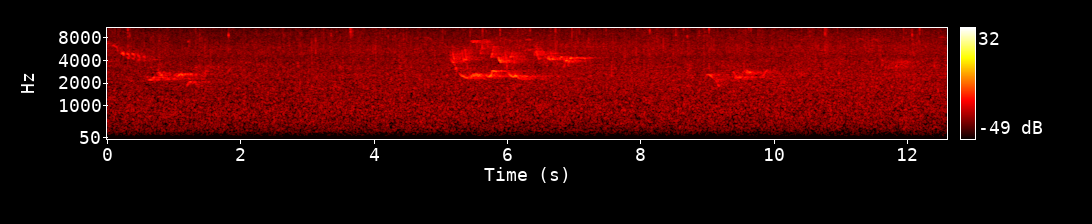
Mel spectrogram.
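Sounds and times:
gently flowing water: 0.0s - 12.5s.

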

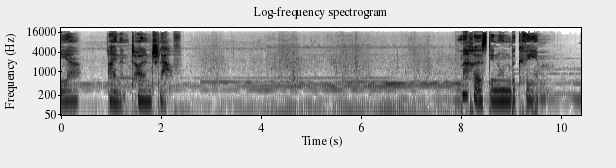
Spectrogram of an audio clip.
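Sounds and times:
speech: 0.0s - 2.4s, 8.0s - 9.8s
gentle ocean waves rushing: 2.5s - 8.1s.

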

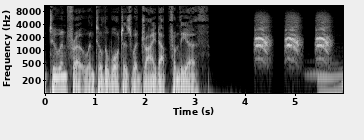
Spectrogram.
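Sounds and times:
speech: 0.0s - 3.3s
raven cawing: 4.2s - 5.8s.

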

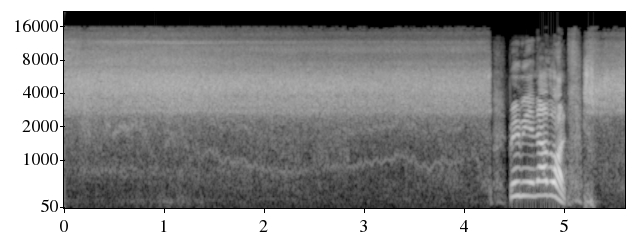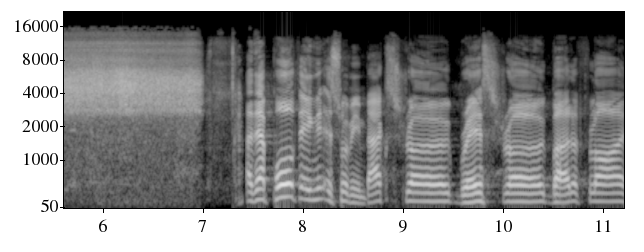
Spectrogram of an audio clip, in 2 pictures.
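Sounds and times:
voice imitating the hiss of an aerosol insect spray can: 0.0s - 4.4s, 5.0s - 7.1s
speech: 4.3s - 5.3s, 7.4s - 11.2s.

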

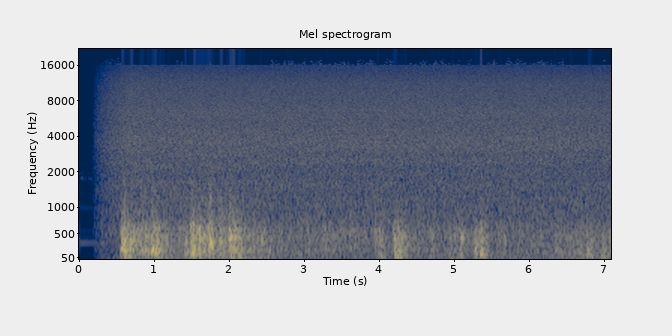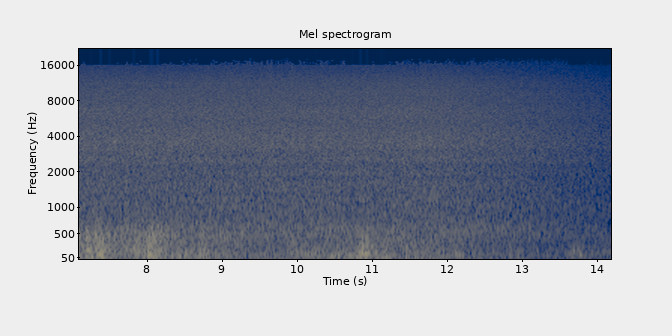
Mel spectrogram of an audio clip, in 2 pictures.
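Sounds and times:
heavy downpour hissing: 0.2s - 14.1s
deep rumbles of thunder: 0.4s - 12.2s.

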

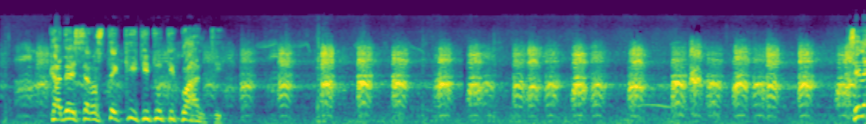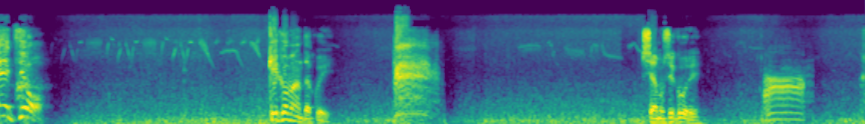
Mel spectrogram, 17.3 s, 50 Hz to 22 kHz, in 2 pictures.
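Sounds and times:
flock of crows cawing: 0.0s - 9.2s, 12.6s - 13.2s, 16.3s - 17.3s
steady hiss: 0.0s - 17.3s
speech: 0.5s - 2.4s, 11.4s - 12.1s, 15.1s - 16.5s.

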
